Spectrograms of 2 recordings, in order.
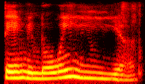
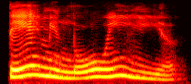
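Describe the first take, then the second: First: Said in the usual way. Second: "Terminou em ia" slow and loud, each word weighted; emphatic repeat. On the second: Shown as a demonstration. Teacher drawing students' attention to the ending, "Terminou em ia" slow, loud and emphatic. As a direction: stretch "Terminou em ia" firmly, drawing out the ia.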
